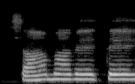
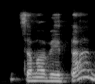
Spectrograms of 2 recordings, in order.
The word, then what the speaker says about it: samaveta: Samaveta, not te, right? So just be mindful of the E and the A. So E is like in they and A is a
